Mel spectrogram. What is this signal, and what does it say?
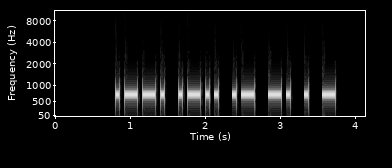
Morse code, heard as a keyed tone, about 20 wpm, 700 Hz. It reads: PLANET
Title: Build A Word - 2 Letters At A Time - 6-Letter Words - 20wpm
